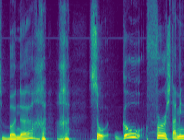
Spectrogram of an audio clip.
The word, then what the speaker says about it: bonheur: I mean, the for the pronunciation, you go strong in the beginning and you tend to reduce. Like for the sounds, you make them last longer and after that you reduce.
